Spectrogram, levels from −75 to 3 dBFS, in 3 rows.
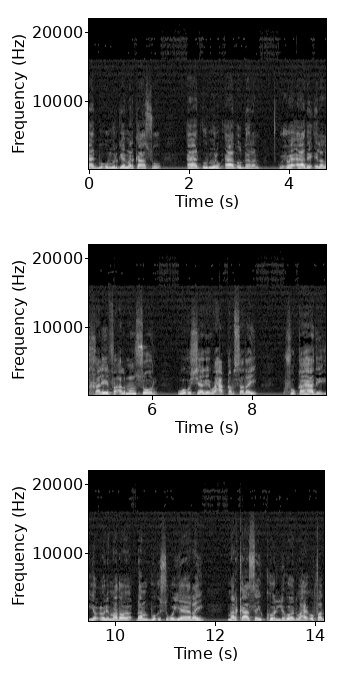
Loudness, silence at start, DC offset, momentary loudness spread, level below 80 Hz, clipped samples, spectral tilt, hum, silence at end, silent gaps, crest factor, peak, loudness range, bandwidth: -18 LUFS; 0 s; under 0.1%; 10 LU; -50 dBFS; under 0.1%; -5.5 dB/octave; none; 0 s; none; 18 dB; 0 dBFS; 2 LU; over 20 kHz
